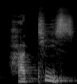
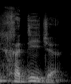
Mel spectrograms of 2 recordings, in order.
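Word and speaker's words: Hatice: In Turkish, some people spell it H-A-T-I-C-E. I would say Hatis for that. No, it's actually Khadija. In Turkish, that's the way they write it.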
